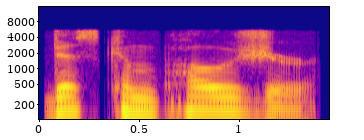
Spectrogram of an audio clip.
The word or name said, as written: discomposure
